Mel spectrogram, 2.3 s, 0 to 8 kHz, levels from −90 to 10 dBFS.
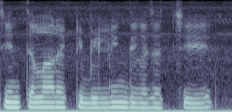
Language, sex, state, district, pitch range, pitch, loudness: Bengali, male, Assam, Hailakandi, 125-135 Hz, 130 Hz, -14 LUFS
